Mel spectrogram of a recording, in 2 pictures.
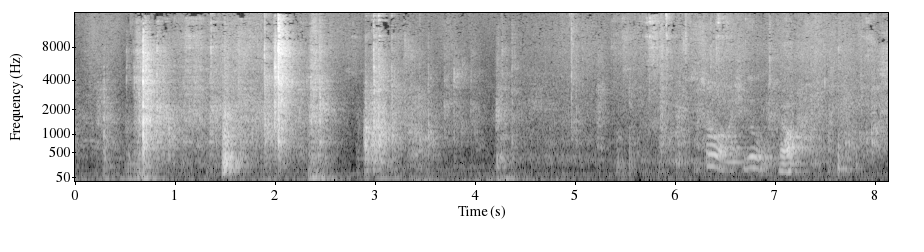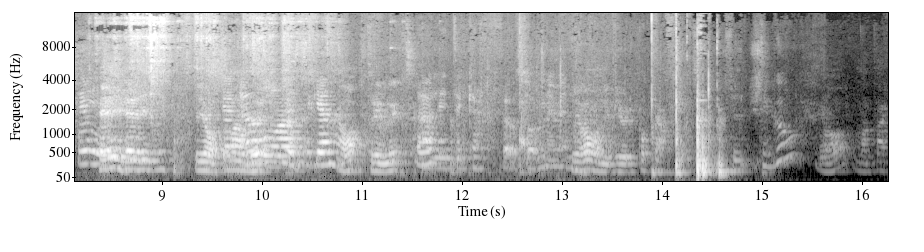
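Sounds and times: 
clatter and creak of a door being opened: 0:00.0 - 0:06.2
speech: 0:06.8 - 0:07.4, 0:08.2 - 0:14.2
sharp knocks on a door: 0:13.9 - 0:14.8.

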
